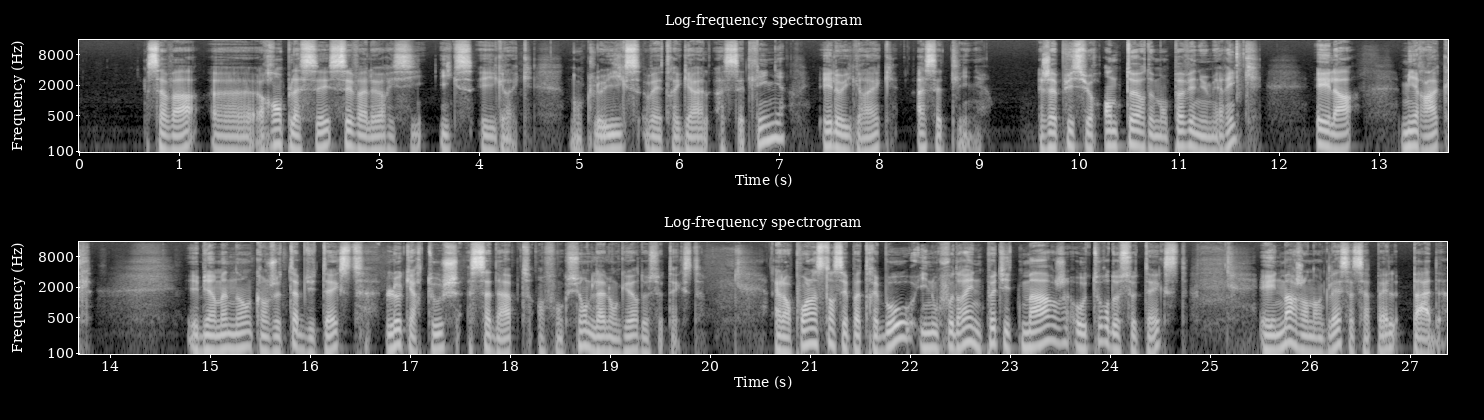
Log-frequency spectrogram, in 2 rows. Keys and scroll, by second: 11.6 Return, 15.2-16.4 typing, 17.8 BackSpace.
